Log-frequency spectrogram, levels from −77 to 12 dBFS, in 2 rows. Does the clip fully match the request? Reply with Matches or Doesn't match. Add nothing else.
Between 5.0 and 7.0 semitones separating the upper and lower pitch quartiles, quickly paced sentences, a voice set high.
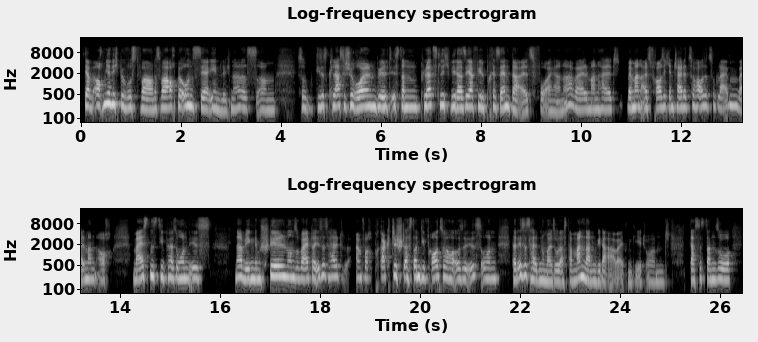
Doesn't match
